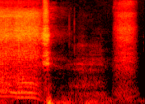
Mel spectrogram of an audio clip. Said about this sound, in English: I have heard you breathing from time to time.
